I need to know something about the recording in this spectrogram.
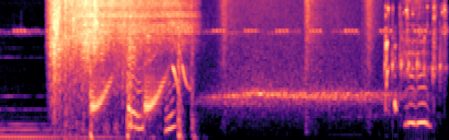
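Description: Cartoon soundtrack music and sound effects: a sudden burst of noise about half a second in, quick rising and falling pitch glides, then a single thin note held for the last two seconds.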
